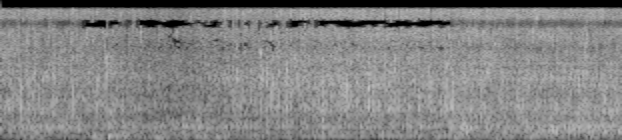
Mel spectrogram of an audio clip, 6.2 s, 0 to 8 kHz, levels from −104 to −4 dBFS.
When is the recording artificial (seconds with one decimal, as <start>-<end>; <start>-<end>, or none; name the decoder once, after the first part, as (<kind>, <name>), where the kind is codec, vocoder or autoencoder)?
0.0-0.8 (codec, HILCodec); 4.5-6.2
